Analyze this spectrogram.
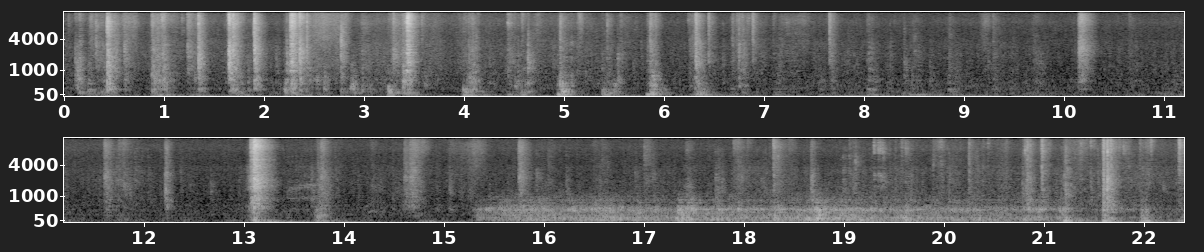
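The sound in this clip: An open Velux roof window is closed during a rainstorm: faint scattered clicks, knocks and handling clatter, followed by a steady rushing noise that fills the last part.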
